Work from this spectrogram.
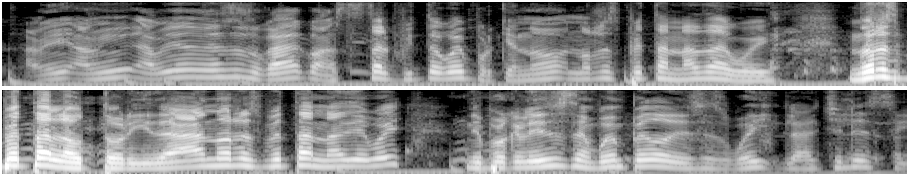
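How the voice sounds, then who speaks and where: This man talks at a very fast pace with a Mexican accent. His pitch is high, with ordinary variation. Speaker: friend of the host. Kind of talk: casual chat.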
